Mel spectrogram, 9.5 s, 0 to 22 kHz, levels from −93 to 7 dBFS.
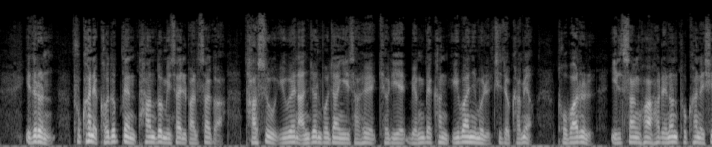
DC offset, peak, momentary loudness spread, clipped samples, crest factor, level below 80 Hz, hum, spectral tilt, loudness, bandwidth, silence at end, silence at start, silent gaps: under 0.1%; -6 dBFS; 11 LU; under 0.1%; 20 dB; -60 dBFS; none; -6.5 dB/octave; -26 LUFS; 14.5 kHz; 0 s; 0.05 s; none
